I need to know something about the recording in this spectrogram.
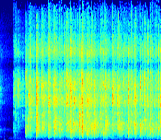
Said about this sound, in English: Um, a big applause.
